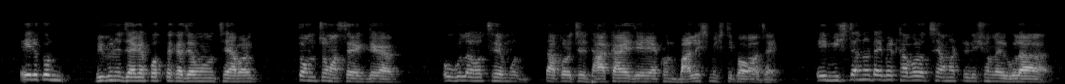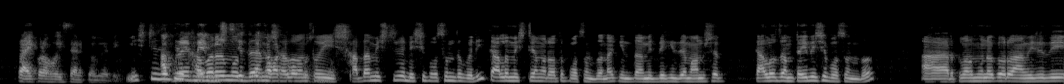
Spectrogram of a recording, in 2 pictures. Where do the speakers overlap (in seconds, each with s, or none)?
12.3 s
